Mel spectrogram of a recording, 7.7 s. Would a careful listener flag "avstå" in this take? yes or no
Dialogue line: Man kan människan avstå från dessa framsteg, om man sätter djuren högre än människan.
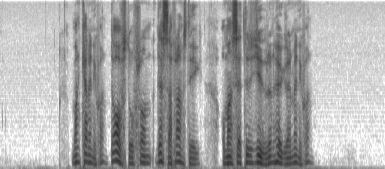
no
